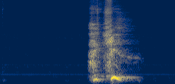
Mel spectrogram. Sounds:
Sneeze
